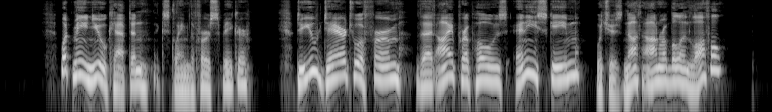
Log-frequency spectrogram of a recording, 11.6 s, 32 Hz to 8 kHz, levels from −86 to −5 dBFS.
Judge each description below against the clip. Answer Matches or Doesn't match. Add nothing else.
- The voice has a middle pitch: Matches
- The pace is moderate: Doesn't match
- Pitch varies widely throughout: Matches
